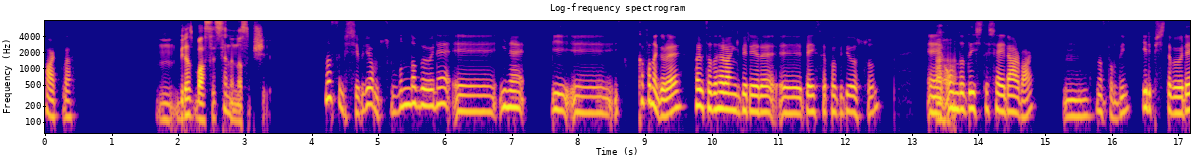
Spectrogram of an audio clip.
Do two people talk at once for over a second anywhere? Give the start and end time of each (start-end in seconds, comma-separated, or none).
none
